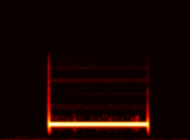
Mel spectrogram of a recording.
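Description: A single steady telephone ringing tone sounds for about one second, loud and clear over a quiet line, with no voices around it, as a call is placed to SIO about temporary student housing.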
